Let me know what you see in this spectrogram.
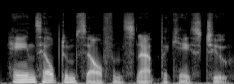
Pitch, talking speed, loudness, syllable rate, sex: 90 Hz, 205 wpm, -19 LUFS, 5.4 syllables/s, male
